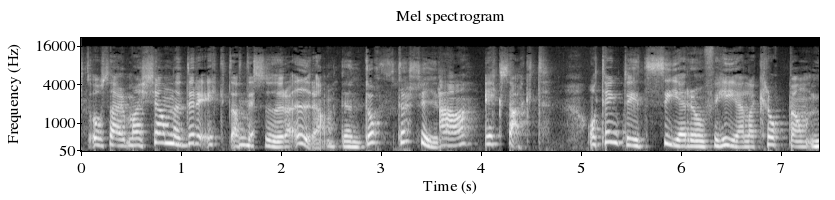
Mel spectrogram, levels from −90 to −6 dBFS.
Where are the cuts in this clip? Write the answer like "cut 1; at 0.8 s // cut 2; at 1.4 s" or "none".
cut 1; at 1.7 s // cut 2; at 5.4 s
